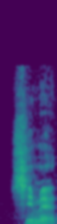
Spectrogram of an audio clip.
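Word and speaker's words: Chimay: 트라피스트 맥주, 네, 바로 시메 되겠습니다. 시메이라고 표기가 되어 있는데, 거기 현지 발음, 여기는 이건 이제 왈로니아거든요. 불어권에 있거든요. 그래서 그냥 시메라고 있습니다.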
